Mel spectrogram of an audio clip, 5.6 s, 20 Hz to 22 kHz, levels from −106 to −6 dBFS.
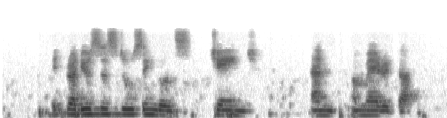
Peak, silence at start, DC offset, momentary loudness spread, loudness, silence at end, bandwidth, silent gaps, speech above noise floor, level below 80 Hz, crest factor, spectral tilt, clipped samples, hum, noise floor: -18 dBFS; 0.5 s; under 0.1%; 17 LU; -36 LUFS; 0.3 s; 8 kHz; none; 29 dB; -72 dBFS; 18 dB; -6 dB/octave; under 0.1%; none; -64 dBFS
